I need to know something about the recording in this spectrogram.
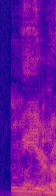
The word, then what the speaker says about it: Miura: I don't know how to pronounce it. Kentaro Miura. I forget. Let me look. Miura? Miura, okay.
